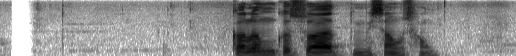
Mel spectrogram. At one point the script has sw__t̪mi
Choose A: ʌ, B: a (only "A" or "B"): B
